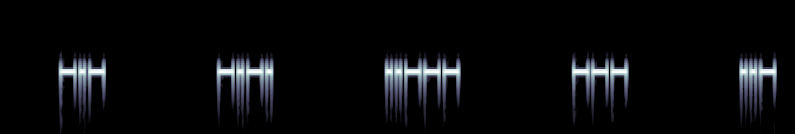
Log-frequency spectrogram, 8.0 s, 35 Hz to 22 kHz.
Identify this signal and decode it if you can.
Morse code, heard as a keyed tone, about 25 wpm, spaced as for 7 wpm, 700 Hz. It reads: KC2OU
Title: USA Call Signs - 8x Character Spacing - 25wpm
